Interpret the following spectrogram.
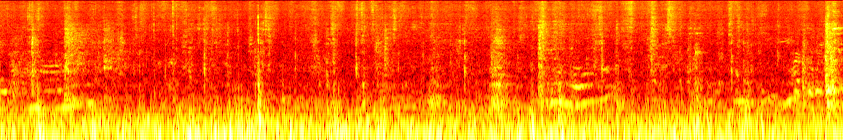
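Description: Shop-floor ambience heard while walking with a handheld phone: a steady low rumble with scattered, irregular clicks and knocks, and faint voices in the background.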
